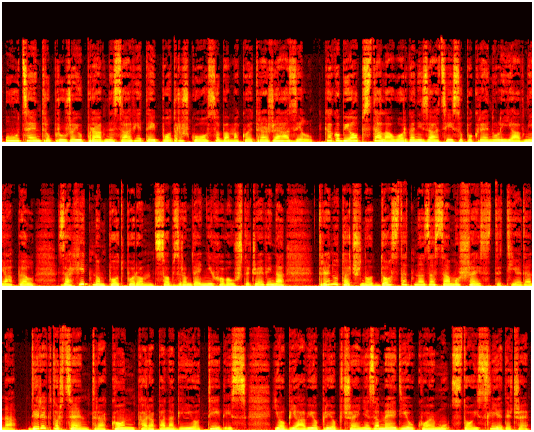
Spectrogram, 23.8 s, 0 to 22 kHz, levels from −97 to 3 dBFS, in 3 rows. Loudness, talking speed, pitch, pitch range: -19 LUFS, 125 wpm, 190 Hz, 170-230 Hz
